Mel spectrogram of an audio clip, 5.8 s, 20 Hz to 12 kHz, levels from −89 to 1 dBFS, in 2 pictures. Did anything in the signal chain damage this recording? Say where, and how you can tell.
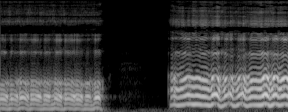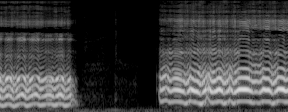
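No, nothing along the chain seems to have touched this music, and I can't pick out any point where the signal took damage.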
